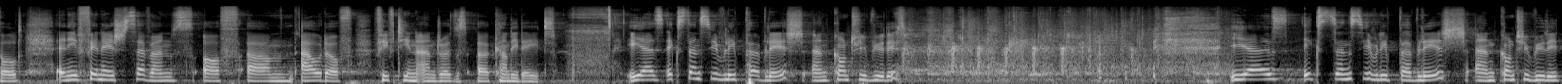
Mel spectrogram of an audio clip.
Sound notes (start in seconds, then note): 8.9 laughs; 9.0 audience cheers and applauds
